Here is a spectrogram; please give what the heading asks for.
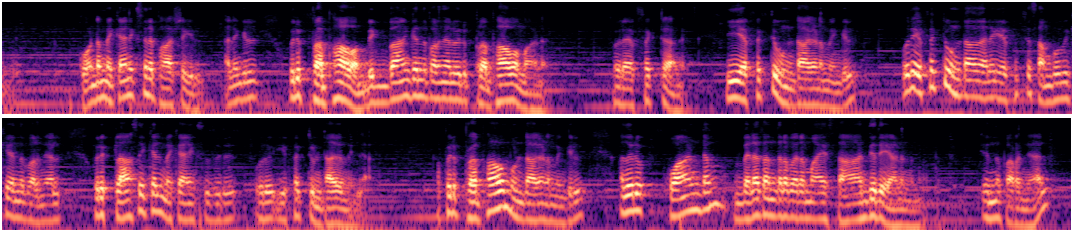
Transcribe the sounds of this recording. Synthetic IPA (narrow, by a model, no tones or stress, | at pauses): kwoːɳɖɐmːekʲːaːniksindebʱaːʂɐɣḭlɐ̰lːe̞ŋɡilo̞ɾuprɐbʱaːʋɐmbiɡ̚baːŋɡe̞nːɨpɐrɐɲːaːlo̞ɾuprɐbʱaːʋɐma̰ːɳɨ̰ | o̞ɾue̞fek̚ta̰ːɳɨ̰ | iːe̞fek̚tɨuɳɖaːɣɐɳɐme̞ŋɡil | oɾuefek̚tɨuɳɖaːɣɣɐlːeŋɡilefek̚ʈːɨsɐmbʱɐʋikʲːɐe̞nːɨpɐrɐɲːaːl | o̞ɾukɭaːsikʲːɐlmekːaːniksisil | o̞̰ɾuʔifek̚tuɳɖaːɣunːḭlːɐ̰ | ɐpːooɾuprɐbʱaːʋɐmuɳɖaːɣɐɳɐme̞ŋɡil | ɐðo̞ɾukwaːɳɖɐmbe̞lɐd̪ɐnd̪rɐbɐɾɐmaːjɐsaːd̪ʱjɐðɐja̰ːɳenːɨmɐ̰ | e̞nːɨpɐrɐɲːa̰ːl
